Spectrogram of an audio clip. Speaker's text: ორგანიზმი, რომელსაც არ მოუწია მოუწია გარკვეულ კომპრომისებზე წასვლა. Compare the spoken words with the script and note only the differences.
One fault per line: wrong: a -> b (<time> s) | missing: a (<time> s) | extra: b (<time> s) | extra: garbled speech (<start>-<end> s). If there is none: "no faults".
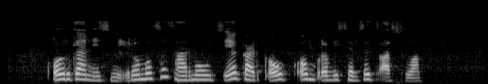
missing: მოუწია (2.4 s)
